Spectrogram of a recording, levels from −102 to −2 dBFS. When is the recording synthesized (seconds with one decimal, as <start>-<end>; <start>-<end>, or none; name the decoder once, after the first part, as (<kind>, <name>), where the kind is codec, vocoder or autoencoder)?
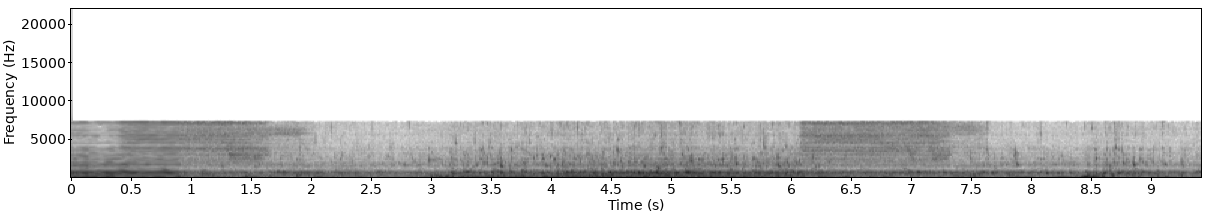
0.0-0.9 (vocoder, HiFi-GAN)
